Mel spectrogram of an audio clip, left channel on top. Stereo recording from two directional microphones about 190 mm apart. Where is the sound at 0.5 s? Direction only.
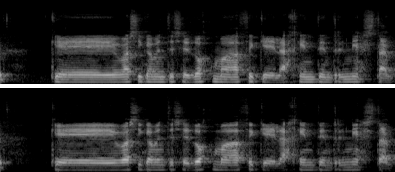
20° left (ahead or behind).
